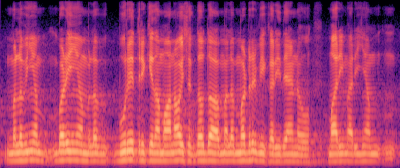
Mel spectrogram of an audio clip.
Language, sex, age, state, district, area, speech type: Dogri, male, 18-30, Jammu and Kashmir, Kathua, rural, spontaneous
